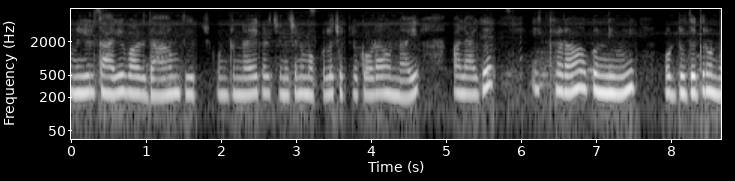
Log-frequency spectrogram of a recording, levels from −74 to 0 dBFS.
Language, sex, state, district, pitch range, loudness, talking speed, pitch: Telugu, female, Andhra Pradesh, Guntur, 225-245 Hz, -18 LUFS, 120 wpm, 235 Hz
